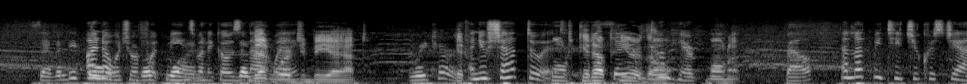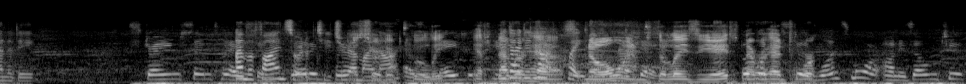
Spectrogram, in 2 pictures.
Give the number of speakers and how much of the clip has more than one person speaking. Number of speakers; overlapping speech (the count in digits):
3, about 57%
